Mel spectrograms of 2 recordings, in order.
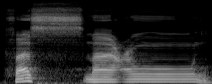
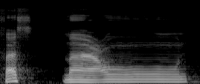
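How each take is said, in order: First: The s sound flows on with a clear hiss. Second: The s sound is cut short, not flowing. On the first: The speaker calls it right. "pastikan alirkan suaranya" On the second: The speaker calls it wrong. "Ya jangan fasma'un"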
